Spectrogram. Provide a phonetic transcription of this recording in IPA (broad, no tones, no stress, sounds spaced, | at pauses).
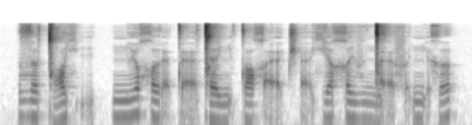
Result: z ə ɡ͡ǀ ɒ ç ḭ | ɲ y χ ɯ ɾ æ̰ t æ̰ ǀ ɛ ɲ ə̰ t ɒ χ æ̰ t͡ʃʼ æ̰ ç e χ i v i ŋ͡ǀ æ̰ f æ̰ ɲ æ̰ x ə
